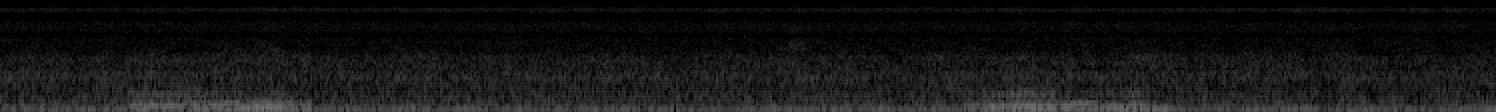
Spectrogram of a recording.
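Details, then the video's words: A domestic cat snoring while asleep on a rainy evening: two rough, buzzy, wavering snores about three seconds apart, low-pitched with a slight rise and fall, over a constant low electrical hum. "고양이 코골이 소리"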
